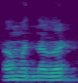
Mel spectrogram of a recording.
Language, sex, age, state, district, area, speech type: Marathi, male, 30-45, Maharashtra, Osmanabad, rural, spontaneous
